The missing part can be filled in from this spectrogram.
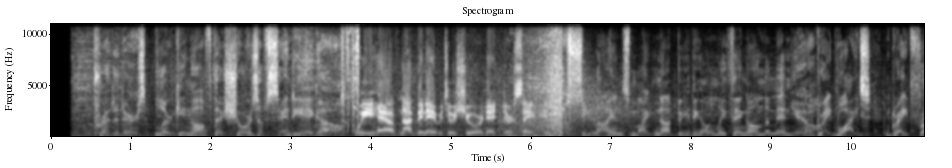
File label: News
